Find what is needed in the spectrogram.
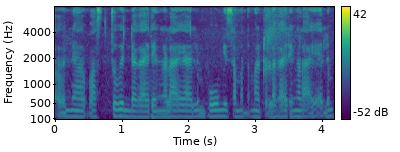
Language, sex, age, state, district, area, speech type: Malayalam, female, 45-60, Kerala, Thiruvananthapuram, rural, spontaneous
